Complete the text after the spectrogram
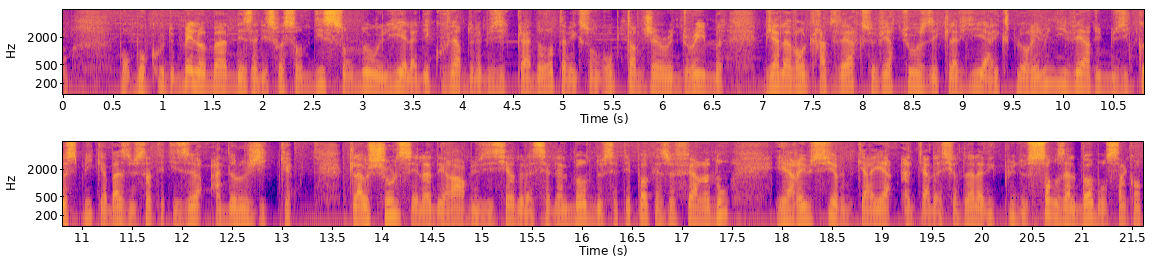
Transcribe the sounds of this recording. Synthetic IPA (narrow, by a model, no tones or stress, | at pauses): puʁbokʰud̪əmelɔmand̪ezaneswasɑ̃t̪d̪isːɔ̃nɔ̃ɛljealad̪ekuvɛʁt̪̚d̪əlamyzik̚planɑ̃t̪avɛksɔ̃ɡʁupt̪ɑ̃nʒɛʁĩnd̪ʁimbjɛ̃navɑ̃ɡʁad̪vɛʁɡsəviʁt̪yozd̪eklavjeaɛksplɔʁelynivɛʁd̪ynmyzikːɔsmikabazd̪əsɛ̃t̪et̪izœʁanalɔʒik | klawʃulsɛlɛ̃d̪eʁaʁmyzisjɛ̃d̪əlasɛnalmɑ̃d̪̚ːəsɛt̪epɔkas̬əfɛʁɛ̃nɔ̃eaʁeysiʁynkaʁjɛʁɛ̃t̪ɛʁnasjɔnalavɛk̚plyd̪əsɑ̃zalbɔmɑ̃sɛ̃kɑ̃t̪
